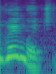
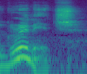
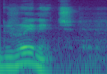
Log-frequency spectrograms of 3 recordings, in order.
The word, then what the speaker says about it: Greenwich: "No, no, I want to go to Greenwich." "No, there's no Greenwich here. Maybe you want to go to Greenwich."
